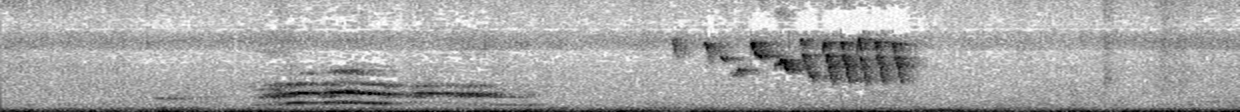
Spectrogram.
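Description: Birds calling: a longer call with several pitched layers about two seconds in, then a quick run of high chirps about four to five seconds in, over a low rumble.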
